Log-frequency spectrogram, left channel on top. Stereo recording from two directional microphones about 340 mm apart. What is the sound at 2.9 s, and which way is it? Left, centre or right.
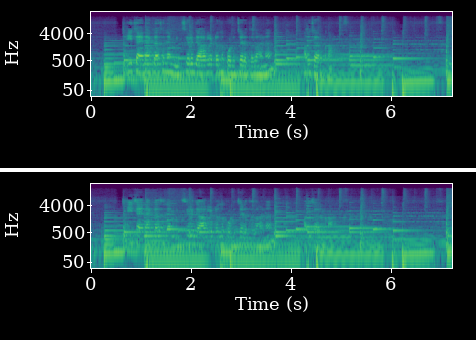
Speech, left.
